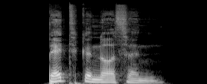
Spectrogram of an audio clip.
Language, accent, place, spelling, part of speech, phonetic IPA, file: German, Germany, Berlin, Bettgenossin, noun, [ˈbɛtɡəˌnɔsɪn], De-Bettgenossin.ogg
- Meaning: female equivalent of Bettgenosse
